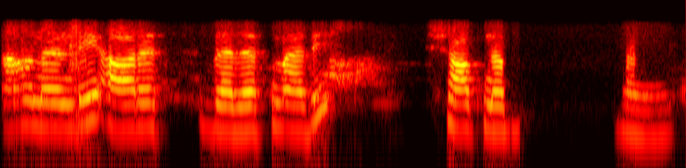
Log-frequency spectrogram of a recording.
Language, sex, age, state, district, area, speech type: Telugu, female, 45-60, Andhra Pradesh, Anantapur, urban, conversation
